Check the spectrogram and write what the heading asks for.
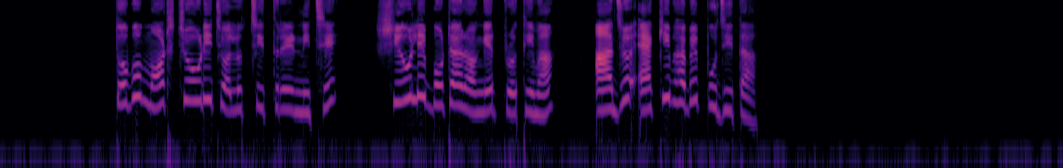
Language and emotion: Bengali, neutral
